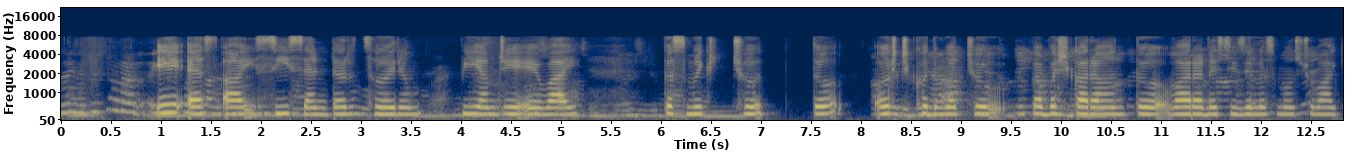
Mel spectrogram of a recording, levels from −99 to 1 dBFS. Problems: background sounds at intervals, background conversations at intervals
